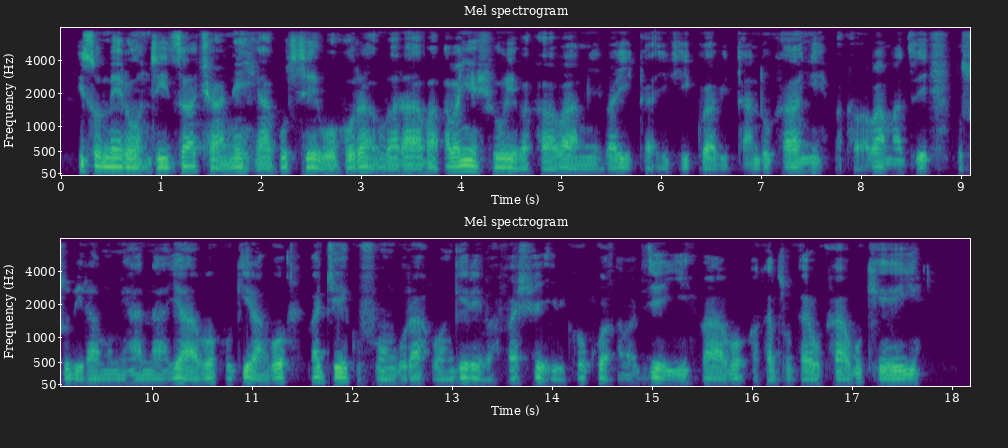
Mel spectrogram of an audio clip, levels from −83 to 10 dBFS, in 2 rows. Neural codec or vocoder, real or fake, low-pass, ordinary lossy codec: none; real; 7.2 kHz; AAC, 48 kbps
